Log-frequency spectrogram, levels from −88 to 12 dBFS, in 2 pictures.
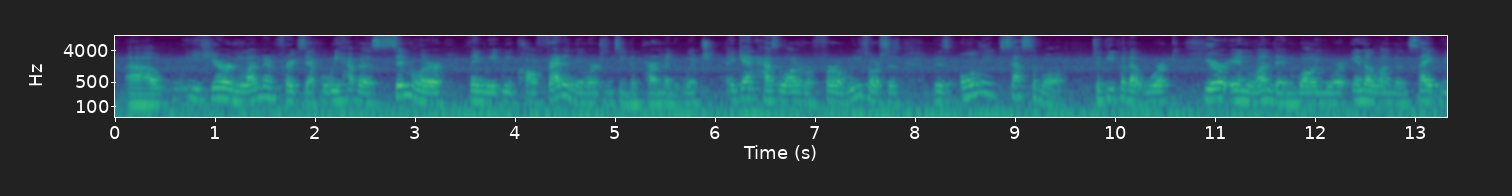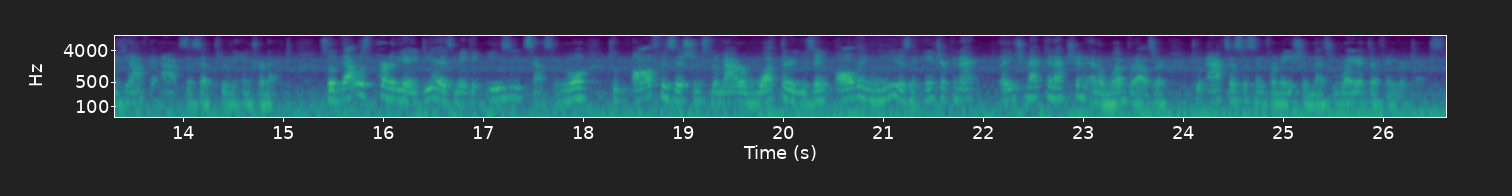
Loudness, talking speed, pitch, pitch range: -28 LUFS, 220 wpm, 135 Hz, 120-150 Hz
